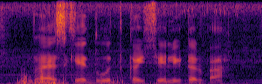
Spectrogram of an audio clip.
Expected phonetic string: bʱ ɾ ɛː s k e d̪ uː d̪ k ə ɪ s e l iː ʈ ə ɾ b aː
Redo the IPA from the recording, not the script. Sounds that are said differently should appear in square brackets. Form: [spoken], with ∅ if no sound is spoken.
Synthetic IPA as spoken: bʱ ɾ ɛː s k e d̪ uː d̪ k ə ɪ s e l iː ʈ ə ɾ b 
